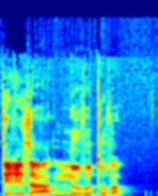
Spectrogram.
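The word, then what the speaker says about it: Tereza Nvotová: C'est Tereza Novotova. En fait comment c'est écrit c'est un peu compliqué à prononcer.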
